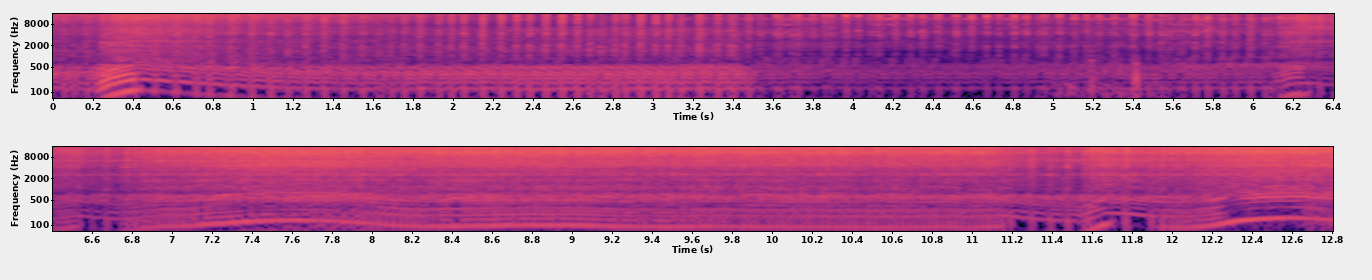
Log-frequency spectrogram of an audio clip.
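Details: Poulan chainsaw that would not start despite spark, fuel and compression, now after repair and several carburetor adjustments (L screw about half turn counterclockwise, idle screw): crisp two-stroke buzz revs up cleanly and drops to a steady idle without stalling or hunting; normal running.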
